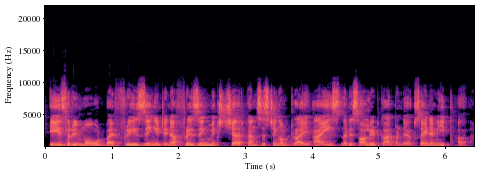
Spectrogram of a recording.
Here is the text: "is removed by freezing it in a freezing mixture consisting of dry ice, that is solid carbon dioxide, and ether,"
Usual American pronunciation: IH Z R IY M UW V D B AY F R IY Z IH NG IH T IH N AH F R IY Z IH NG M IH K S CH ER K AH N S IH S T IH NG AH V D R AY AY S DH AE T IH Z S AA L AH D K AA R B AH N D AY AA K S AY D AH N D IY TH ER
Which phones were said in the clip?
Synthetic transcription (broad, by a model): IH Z R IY M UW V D B AY F R IY Z IH NG IH T IH N AH F R IY Z IH NG M IH K S CH ER K AH N S IH S T IH NG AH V D R AY AY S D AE T IH Z S AA L AH D K AA R B AH N D AY AA K S AY D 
